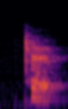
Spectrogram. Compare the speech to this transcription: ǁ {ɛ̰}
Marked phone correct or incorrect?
incorrect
